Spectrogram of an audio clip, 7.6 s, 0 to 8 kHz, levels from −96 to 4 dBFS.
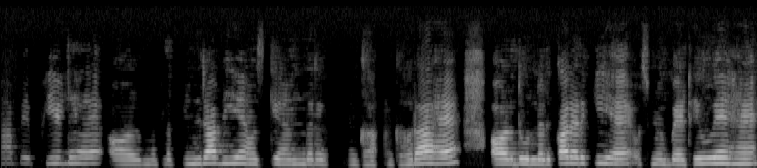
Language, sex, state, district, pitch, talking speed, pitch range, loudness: Hindi, female, Bihar, Kishanganj, 250 Hz, 165 wpm, 230-270 Hz, -31 LUFS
